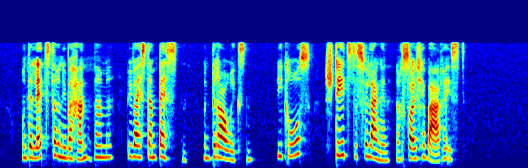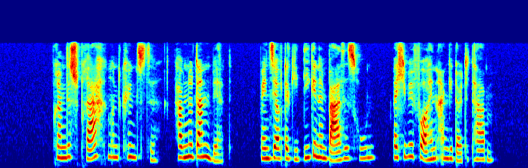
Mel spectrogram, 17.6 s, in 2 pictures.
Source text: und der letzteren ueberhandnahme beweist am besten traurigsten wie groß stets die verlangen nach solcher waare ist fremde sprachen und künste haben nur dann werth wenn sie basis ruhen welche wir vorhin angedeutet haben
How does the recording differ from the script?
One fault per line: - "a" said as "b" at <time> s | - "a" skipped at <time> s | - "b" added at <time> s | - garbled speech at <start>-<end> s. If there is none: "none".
- "und" added at 3.4 s
- "die" said as "das" at 5.9 s
- "auf der gediegenen" added at 13.4 s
